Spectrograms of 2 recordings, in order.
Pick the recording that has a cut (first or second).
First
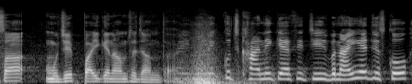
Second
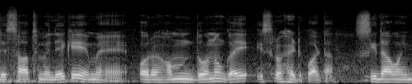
first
